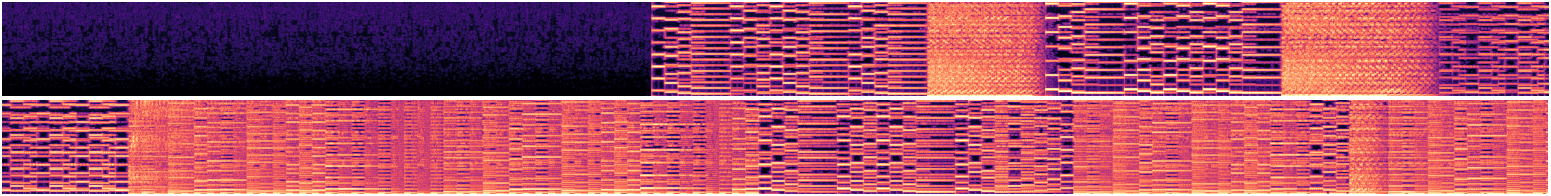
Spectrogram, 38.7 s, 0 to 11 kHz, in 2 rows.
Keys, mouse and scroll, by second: 1.8 middle click, 5.6-6.0 scroll up 3, 6.3 middle click, 6.3 scroll up 2, 8.8-9.6 scroll down 2, 9.6 middle click, 11.3 Tab, 11.8-12.2 scroll down 1, 12.6 middle click, 12.6-13.0 scroll down 2, 15.6-16.0 scroll down 1, 16.6-17.2 scroll down 2, 17.2 click, 19.3 scroll up 2, 19.6 KP_1, 21.0 Tab, 21.8 shift+middle click, 23.0-23.3 scroll up 2, 24.0-24.6 scroll up 1, 25.8-26.2 scroll down 1, 26.6-27.4 scroll down 4, 27.0 Tab, 28.0-28.8 scroll up 4, 28.8-30.0 scroll down 2, 30.0 scroll down 1, 30.4 click, 32.8 click, 38.0 scroll down 1.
